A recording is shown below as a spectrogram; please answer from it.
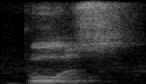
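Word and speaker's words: Boz: He wrote, he used the, pseudonym Bose, right? B-O-W, B-O-Z. So in the name, the first time he wrote. The single syllable name came from the childhood rendering of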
